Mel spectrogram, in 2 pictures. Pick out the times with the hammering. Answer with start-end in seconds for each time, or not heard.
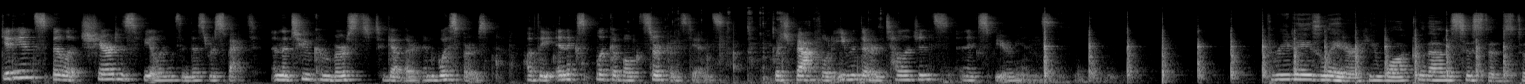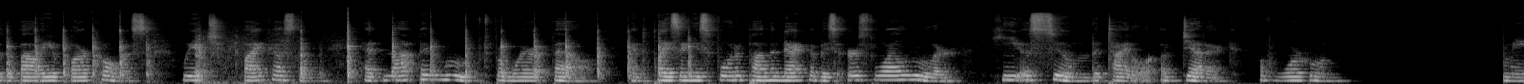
10.4-22.2.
